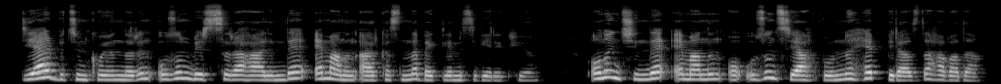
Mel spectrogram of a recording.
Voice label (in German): türkisch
